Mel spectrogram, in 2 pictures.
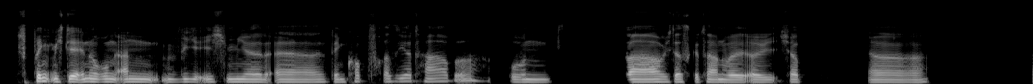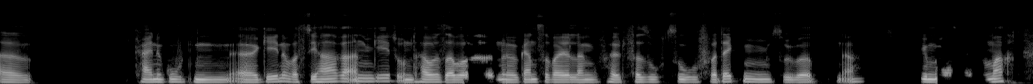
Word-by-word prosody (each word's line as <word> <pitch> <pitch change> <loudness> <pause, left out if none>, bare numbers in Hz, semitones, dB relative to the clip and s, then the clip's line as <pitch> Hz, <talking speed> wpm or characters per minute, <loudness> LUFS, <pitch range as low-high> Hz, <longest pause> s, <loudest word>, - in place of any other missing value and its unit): springt 145 +1 +4
mich 130 -2 +2
die 130 - +7
Erinnerung 125 0 +5
an, 120 -2 +2
wie 120 +1 -2
ich 120 0 -4
mir, 120 -1 +2
äh, 115 0 0
den 115 0 -3
Kopf 140 +1 -8
rasiert 145 +3 -4
habe. 145 +4 -3 0.2
Und 115 0 -1 0.7
da 115 - +5 0.2
habe 120 - +2
ich 120 - -8
das 115 0 0
getan, 115 0 +1
weil, 105 -1 +4
äh, 110 - +3
ich - - -13
habe, 115 -1 0 0.6
äh 110 +1 -2 1.0
äh 105 -2 -1 1.0
keine 115 0 +1
guten, 110 -1 -1
äh, 110 0 +1
Gene, 125 +4 0
was 115 0 -2
die 120 - +2
Haare 135 +3 +2
angeht, 145 +1 -2
und 110 +2 -1
habe 115 -1 +3
es 115 - -3
aber 110 +1 +4 0.3
'ne 110 -1 +1
ganze 115 +1 0
Weile 110 0 +3
lang 110 0 -1
halt 110 -3 -1
versucht, 115 0 -3
zu 110 -1 -2
verdecken, 120 0 -1
zu 110 -1 -7
über 110 0 +1 0.2
ja, 125 +2 -5 0.6
wie 125 - +2
man 115 - +5
das 110 0 -10
halt - - -18
so - - -10
macht. 130 +4 0
115 Hz, 155 wpm, -27 LUFS, 110-125 Hz, 1.0 s, die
